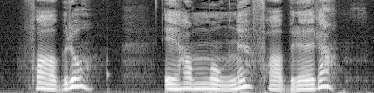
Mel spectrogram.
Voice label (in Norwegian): "fabro", Numedalsmål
